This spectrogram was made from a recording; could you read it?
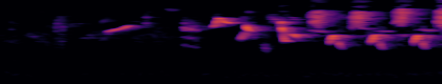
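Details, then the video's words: Common nightingale singing at night: thin rising whistles speed up into a rhythmic string of loud repeated two-part notes, about eight in quick succession. "Common nightingale calling, Beautiful Common Nightingale song [HD Common nightingale sound]"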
